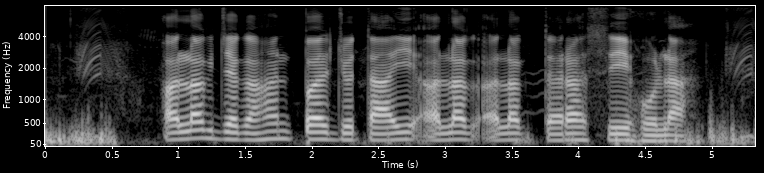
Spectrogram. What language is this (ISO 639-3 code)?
bho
